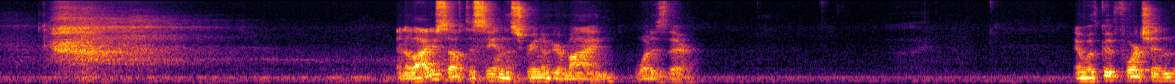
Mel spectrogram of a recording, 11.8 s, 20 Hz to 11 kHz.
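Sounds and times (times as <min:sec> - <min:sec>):
deep breath in through the nose and out the mouth: 0:00.0 - 0:04.0, 0:08.9 - 0:10.6
speech: 0:04.1 - 0:07.0, 0:10.8 - 0:11.7.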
